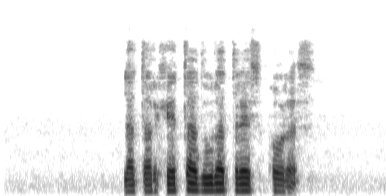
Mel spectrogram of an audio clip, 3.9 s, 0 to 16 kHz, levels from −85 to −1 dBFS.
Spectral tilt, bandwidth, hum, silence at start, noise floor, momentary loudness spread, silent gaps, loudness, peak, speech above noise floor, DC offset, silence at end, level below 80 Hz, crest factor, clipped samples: -8 dB/octave; 7.4 kHz; none; 1.25 s; -68 dBFS; 11 LU; none; -17 LUFS; 0 dBFS; 52 dB; under 0.1%; 0.8 s; -56 dBFS; 18 dB; under 0.1%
